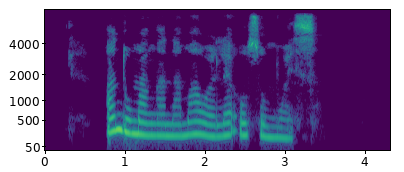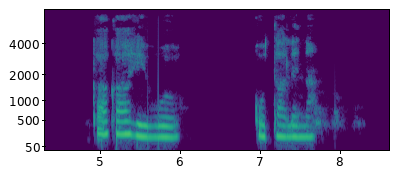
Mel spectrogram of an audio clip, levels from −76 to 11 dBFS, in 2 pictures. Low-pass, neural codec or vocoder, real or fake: 7.2 kHz; none; real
